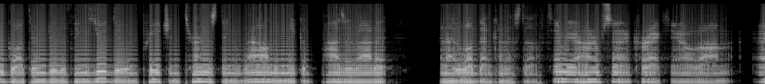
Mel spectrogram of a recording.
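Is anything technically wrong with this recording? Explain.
Yes, there's a problem running through the whole speech clip: planar audio read as interleaved. Each block holds all of one channel followed by the other, but playback treats it as alternating left-right pairs, so every block plays twice at double speed. The blocks here are very short, around 2.9 ms, which fits a 128-sample block. That gives a robotic buzz at about 345 Hz across everything, rather than a clear octave jump.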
